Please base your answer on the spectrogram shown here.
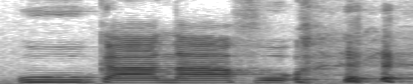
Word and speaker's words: Ukannafo: le beat de la semaine s'appelle La manière dont je l'ai lu, moi, c'est Ukanafo. Ukanafo. Ukanafo, but you can afford.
